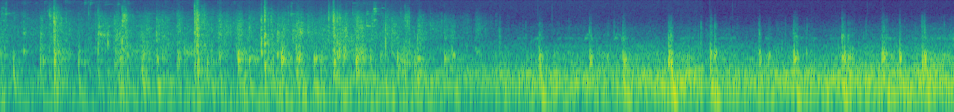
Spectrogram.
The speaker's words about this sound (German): Hörst du die Vergangenheit? Ich höre nur Straßenbahnen. Und dahinter? Pferdehufe. Ja. Droschken.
